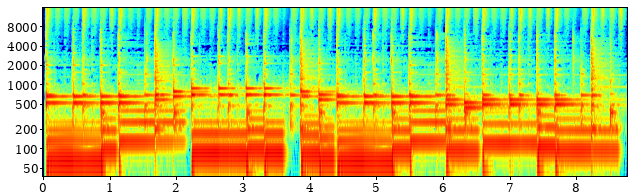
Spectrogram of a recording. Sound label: bgm diamond shop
